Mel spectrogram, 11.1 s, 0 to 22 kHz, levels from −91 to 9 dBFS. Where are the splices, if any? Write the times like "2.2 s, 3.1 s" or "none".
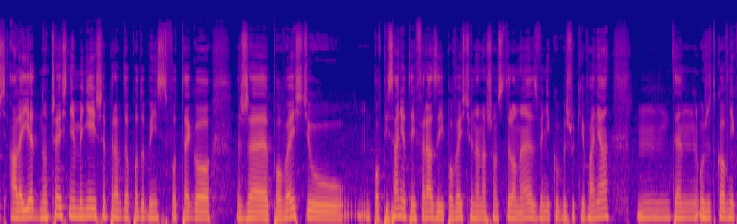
none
